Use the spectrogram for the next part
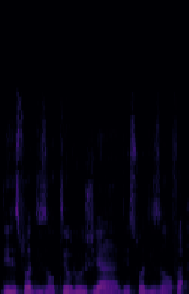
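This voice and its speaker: A man's voice: lowish voice, fairly quick. A man from Switzerland with a Swiss French accent, preaching an informal Bible sermon in a folksy, chatty way with asides to his listeners. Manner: folksy, chatty asides, lively rising emphasis.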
